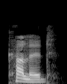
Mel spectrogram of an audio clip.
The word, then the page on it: coloured: British English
